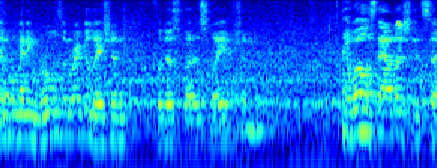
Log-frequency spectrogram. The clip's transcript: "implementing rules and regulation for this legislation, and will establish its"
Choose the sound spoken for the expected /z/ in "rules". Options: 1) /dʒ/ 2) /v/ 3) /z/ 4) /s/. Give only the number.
3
